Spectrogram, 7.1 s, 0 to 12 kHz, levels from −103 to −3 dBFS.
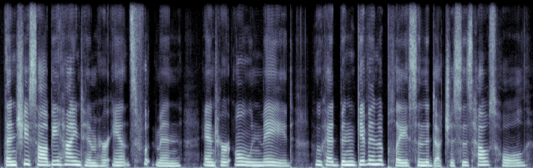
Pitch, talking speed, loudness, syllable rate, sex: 225 Hz, 185 wpm, -17 LUFS, 4.6 syllables/s, female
